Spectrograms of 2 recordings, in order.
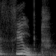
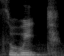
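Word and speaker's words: suite: हम कहते हैं स्वीट बहुत सारे लोग इसे गलत प्रोनाउंस करते हैं और कहते हैं सूट इट्स नॉट सूट इट इज स्वीट okay next what we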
